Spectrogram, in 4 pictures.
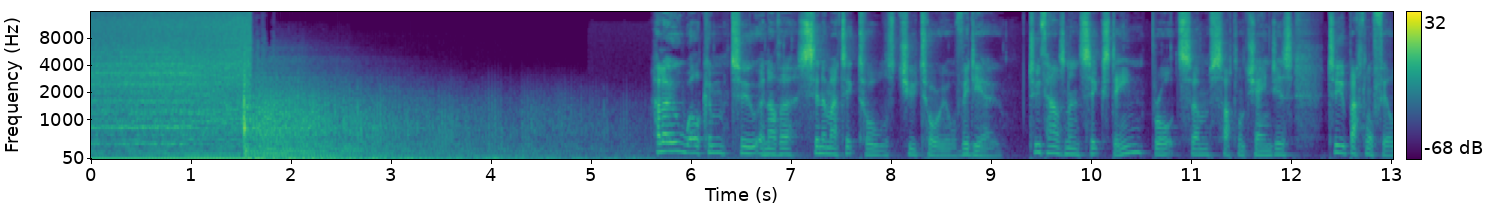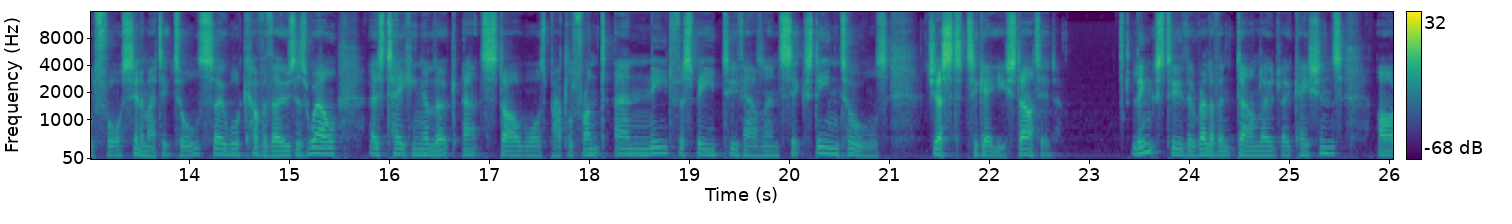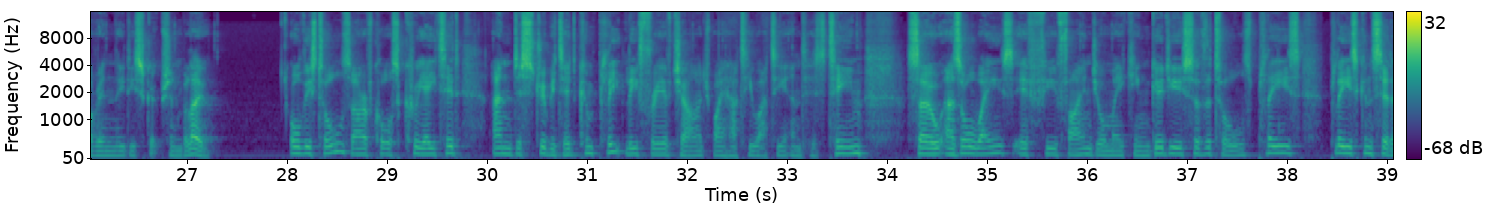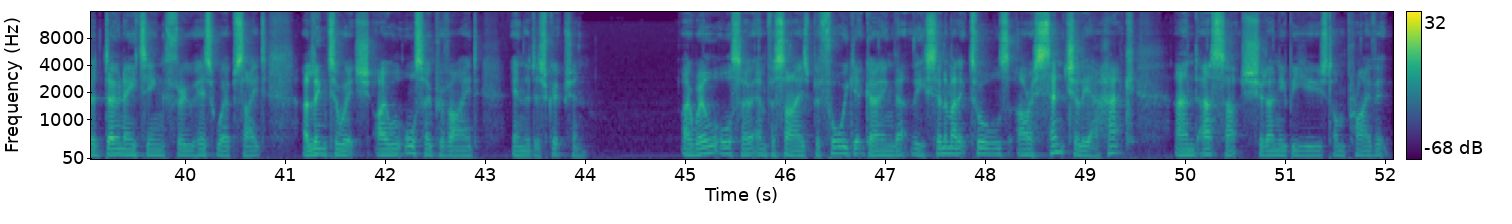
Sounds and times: Speech: 5.6 - 22.8, 23.4 - 27.4, 28.0 - 44.2, 45.0 - 52.0.

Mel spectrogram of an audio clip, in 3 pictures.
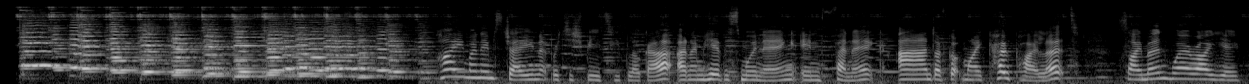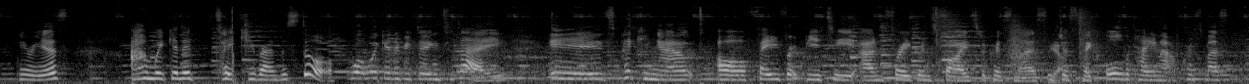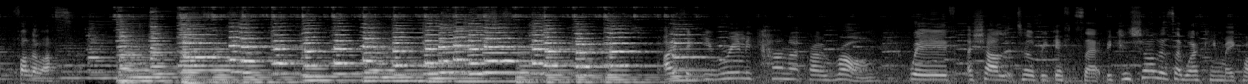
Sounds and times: Violin, fiddle: 0.2 - 4.4, 24.8 - 32.5
Speech: 4.4 - 13.2, 13.8 - 25.6, 31.6 - 37.4.

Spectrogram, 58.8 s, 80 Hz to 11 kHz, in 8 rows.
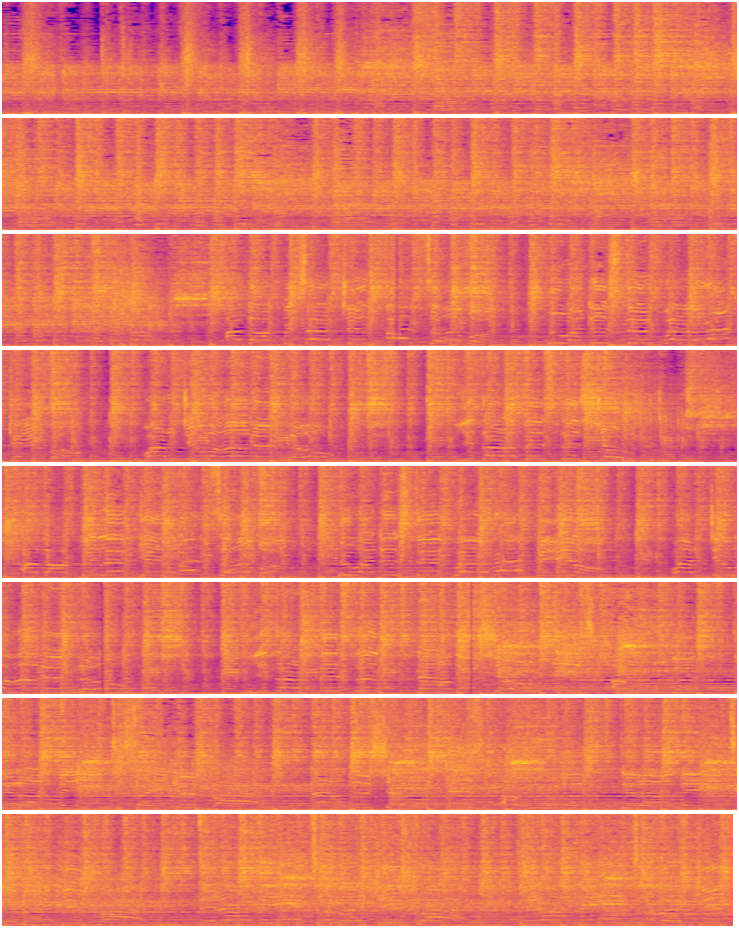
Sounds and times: Music: 0.0 - 58.7.

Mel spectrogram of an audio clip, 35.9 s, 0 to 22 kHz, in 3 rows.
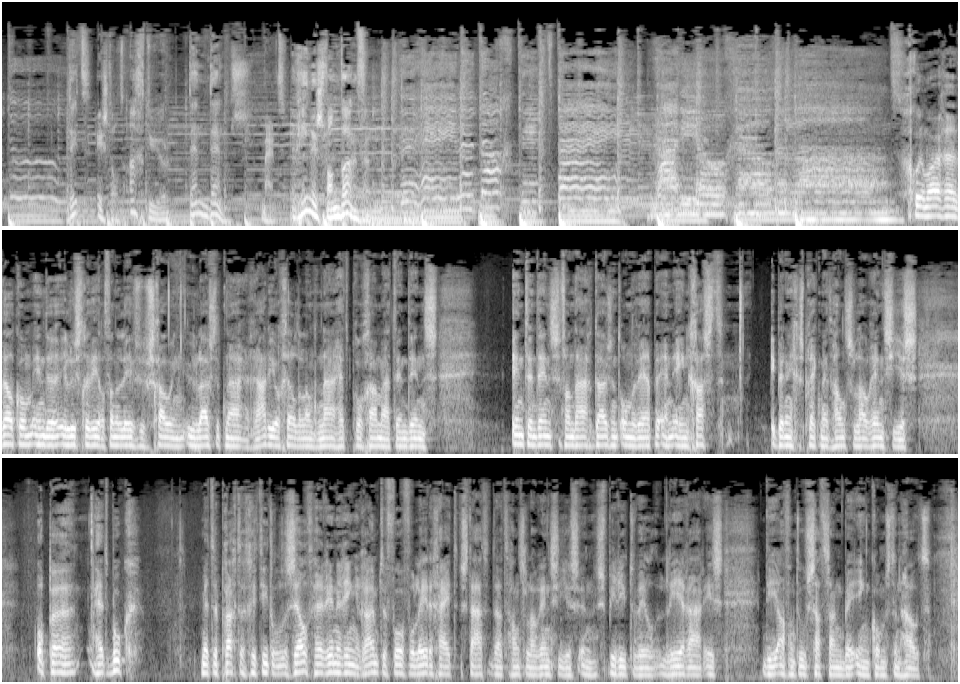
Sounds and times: Speech: 0.8 - 4.7, 11.2 - 17.4, 18.3 - 23.4, 24.3 - 25.7, 26.4 - 35.6.

